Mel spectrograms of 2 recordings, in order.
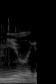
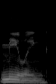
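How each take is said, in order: First: The first syllable sounds like 'moo'. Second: The first syllable sounds like 'mee'. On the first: The speaker calls it wrong. "It's not even Muling" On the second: The speaker calls it right. "It's Mealing"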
